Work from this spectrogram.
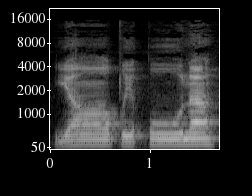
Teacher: نون ساکن کے بعد حرف اخفا میں سے طا آ رہا ہے، اخفا ہوگا، غنہ کر کے پڑھیں گے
